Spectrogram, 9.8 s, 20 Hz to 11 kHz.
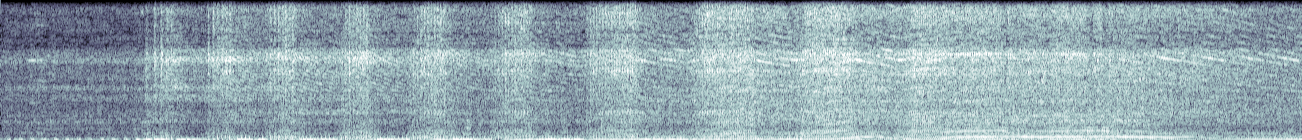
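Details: Honda Beat FI scooter after CVT service (crankshaft seal, bearing, shaft, pulley, engine and gear oil replaced; not opened in 4 years): revs up and holds smoothly, no whine or hiss from belt drive; normal CVT operation.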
